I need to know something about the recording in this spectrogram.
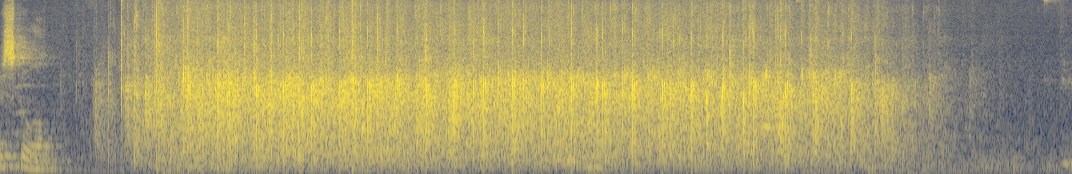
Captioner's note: applause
